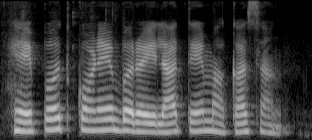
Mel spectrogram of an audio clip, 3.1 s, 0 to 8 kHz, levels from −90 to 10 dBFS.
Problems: background sounds at intervals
